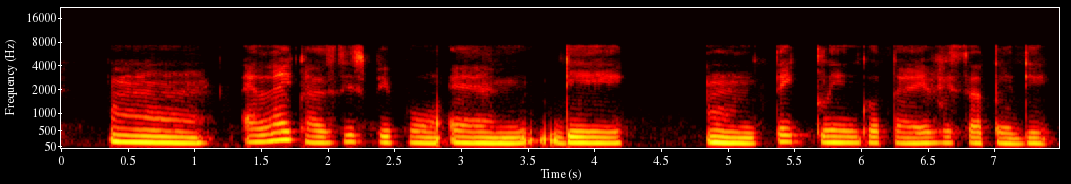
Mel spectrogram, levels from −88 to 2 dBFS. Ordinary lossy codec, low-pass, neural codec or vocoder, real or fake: none; 7.2 kHz; codec, 16 kHz, 4 kbps, X-Codec, HuBERT features, trained on general audio; fake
